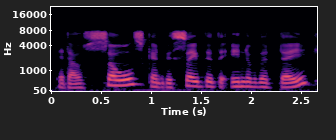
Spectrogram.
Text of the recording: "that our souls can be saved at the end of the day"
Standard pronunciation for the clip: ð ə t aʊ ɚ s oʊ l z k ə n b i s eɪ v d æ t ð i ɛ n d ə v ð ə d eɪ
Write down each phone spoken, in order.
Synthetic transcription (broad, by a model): ð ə t aʊ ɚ s oʊ l z k ə n b i s eɪ v d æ t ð i ɛ n d ə v ð ə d eɪ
